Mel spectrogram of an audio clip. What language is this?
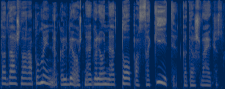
Lithuanian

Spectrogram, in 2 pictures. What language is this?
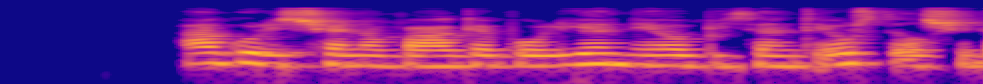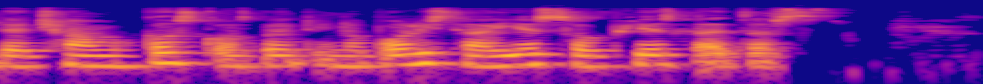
Georgian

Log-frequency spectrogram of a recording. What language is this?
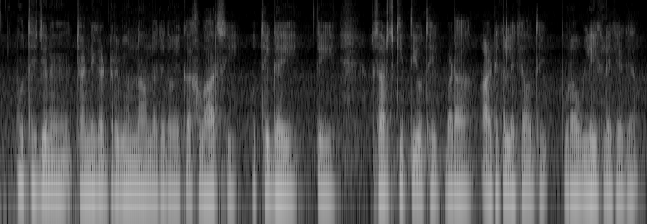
Punjabi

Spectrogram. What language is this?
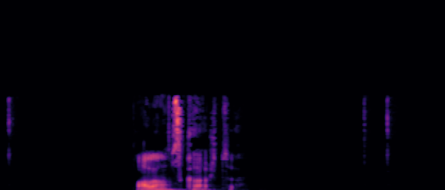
Azerbaijani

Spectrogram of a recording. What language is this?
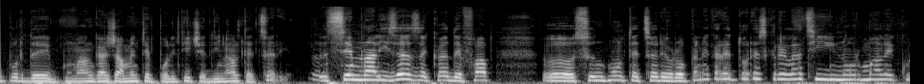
Romanian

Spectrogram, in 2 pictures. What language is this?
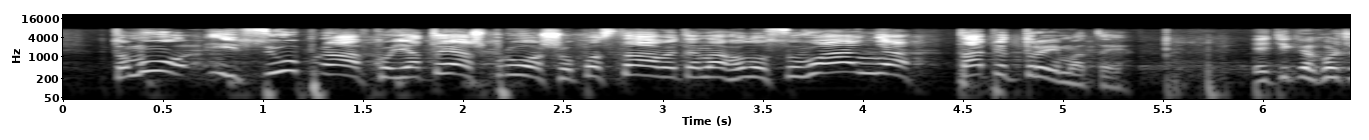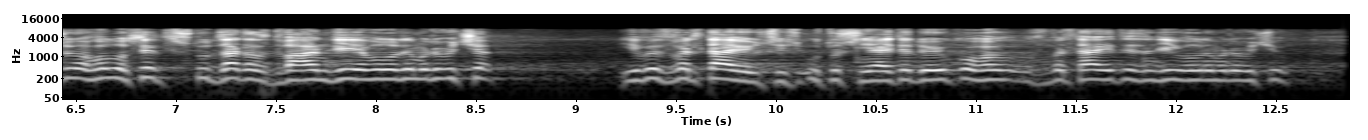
Ukrainian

